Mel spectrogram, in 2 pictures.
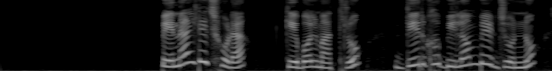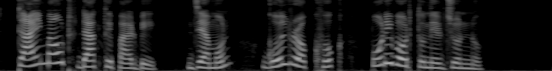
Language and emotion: Bengali, neutral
